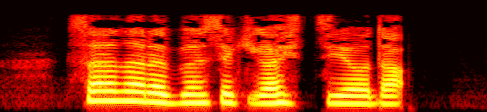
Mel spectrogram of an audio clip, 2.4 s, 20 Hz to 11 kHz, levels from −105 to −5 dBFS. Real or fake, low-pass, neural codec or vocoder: real; 7.2 kHz; none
